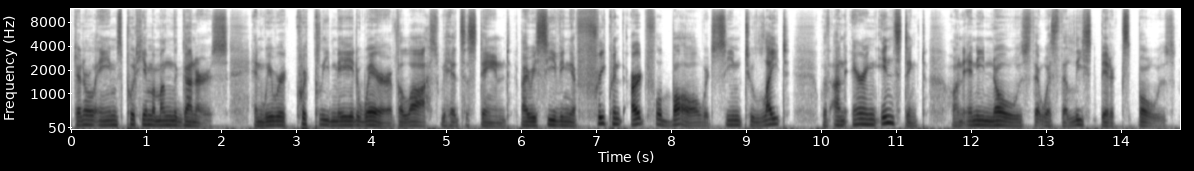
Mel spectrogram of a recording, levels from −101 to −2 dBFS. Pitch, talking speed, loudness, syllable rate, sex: 115 Hz, 165 wpm, -21 LUFS, 4.6 syllables/s, male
